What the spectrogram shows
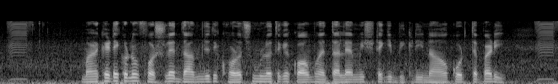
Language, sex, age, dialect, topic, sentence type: Bengali, male, 18-24, Standard Colloquial, agriculture, question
